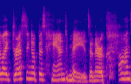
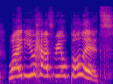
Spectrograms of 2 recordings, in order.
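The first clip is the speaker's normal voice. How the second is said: piercing, shrill, very loud, high scream; 10 semitones higher, 9 dB louder than usual. Retelling what the wife screamed at the officers: imitating someone screaming. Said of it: "screamed out".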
